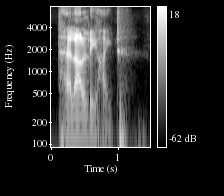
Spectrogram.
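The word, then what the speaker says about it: phthalaldehyde: ये benzene कार्बाल्डिहाइड, ये benzene 1,2 डाई कार्बाल्डिहाइड जो है ना उसका नाम ऐसा है थैलाल्डिहाइड। थैलाल्डिहाइड, पी को साइलेंट रखना है, थैलाल्डिहाइड।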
